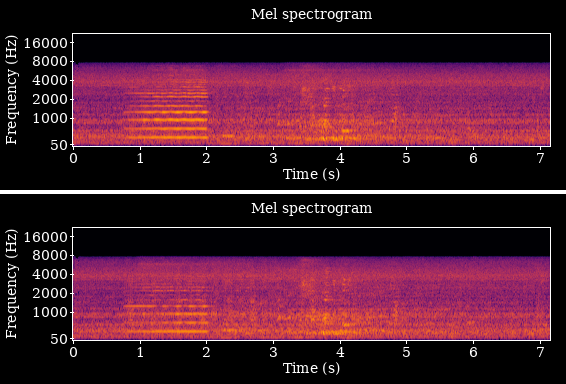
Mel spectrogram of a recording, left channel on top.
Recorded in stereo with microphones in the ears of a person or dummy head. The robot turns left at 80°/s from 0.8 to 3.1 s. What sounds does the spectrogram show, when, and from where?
0.8 s a violin: 165° left, 1.0 m; by 2.0 s 65° left, 1.0 m
2.1 s laughter: 125° right, 10 m; by 7.1 s 155° left, 10 m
